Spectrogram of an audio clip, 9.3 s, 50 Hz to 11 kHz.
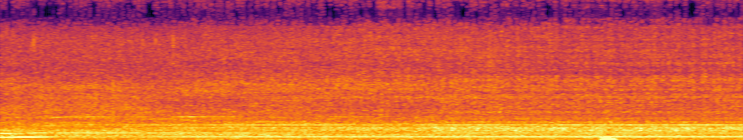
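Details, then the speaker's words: After replacing the cap O-ring on a leaking Pentair Rainbow 320 chlorinator, the pool system is switched back to auto and the pump restarts. The motor hum climbs quickly to a steady, smooth drone with soft water rush; it runs normally with no leaks. "You can hear the system start to come back on."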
